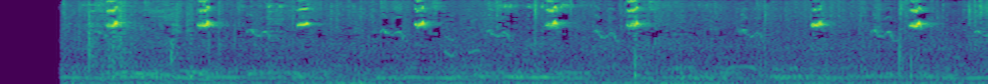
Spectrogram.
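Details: Budgie chicks, nine babies from two pairs, give short, sharp high chirps about twice a second over a low, soft murmuring.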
